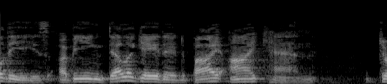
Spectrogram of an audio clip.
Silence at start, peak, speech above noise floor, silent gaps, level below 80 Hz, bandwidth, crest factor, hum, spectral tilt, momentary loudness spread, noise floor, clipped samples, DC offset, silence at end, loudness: 0 s; -12 dBFS; 27 dB; none; -62 dBFS; 8 kHz; 16 dB; none; -6 dB/octave; 11 LU; -55 dBFS; under 0.1%; under 0.1%; 0 s; -29 LUFS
